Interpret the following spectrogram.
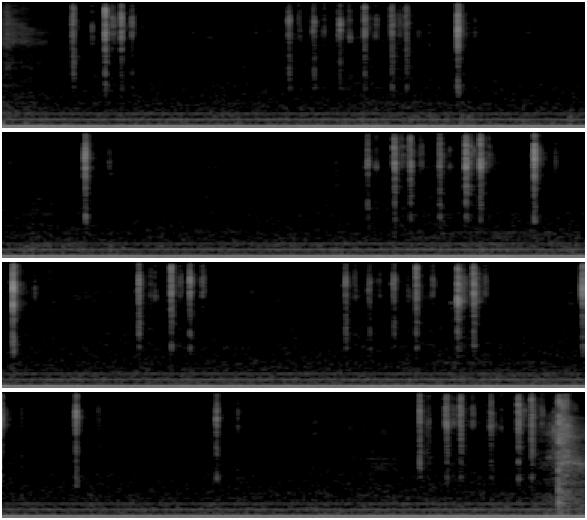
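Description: Computer keyboard keystrokes in short bursts separated by pauses, as account numbers and amounts are typed in, over a faint steady electrical hum.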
